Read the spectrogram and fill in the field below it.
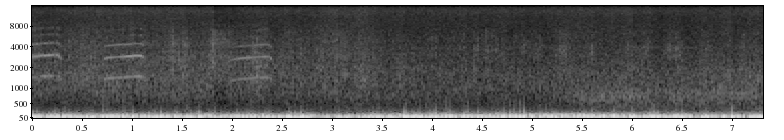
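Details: Bald eagles in Southwest Florida, recorded by live camera at 19:15 on 28 October 2022: a few high, thin chirping notes in the first seconds, then only a heavy low rumble with faint background sounds.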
